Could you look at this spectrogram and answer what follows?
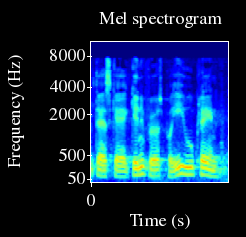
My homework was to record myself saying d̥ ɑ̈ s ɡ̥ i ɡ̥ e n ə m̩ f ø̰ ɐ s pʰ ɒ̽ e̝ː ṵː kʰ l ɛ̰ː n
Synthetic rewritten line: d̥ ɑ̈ s ɡ̥ æ ɡ̥ e n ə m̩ f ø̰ ɐ s pʰ ɒ̽ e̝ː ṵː pʰ l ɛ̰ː n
